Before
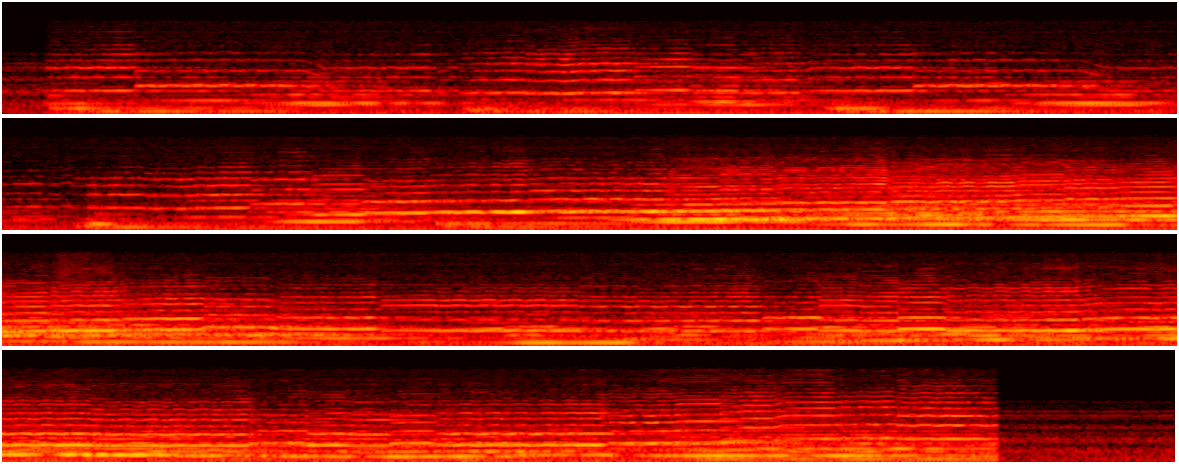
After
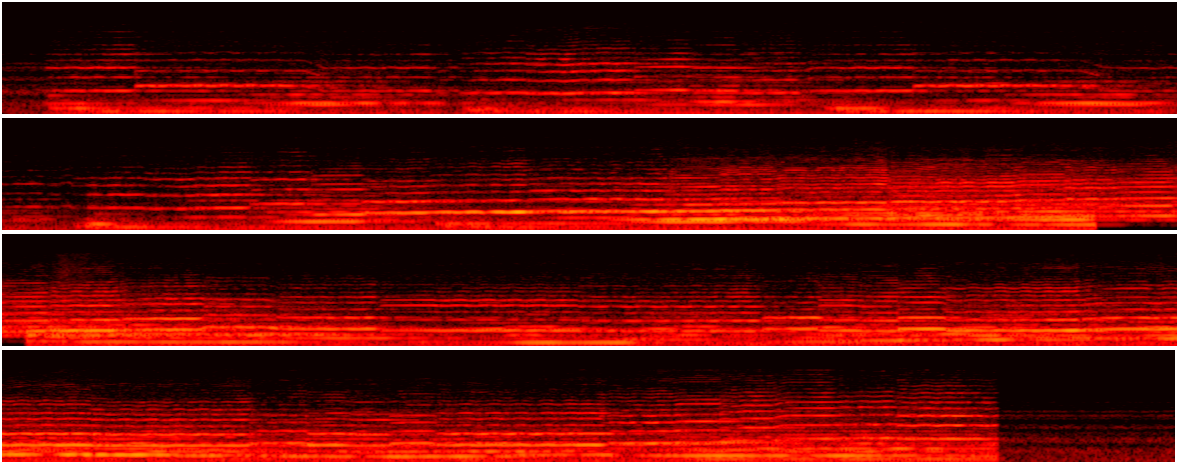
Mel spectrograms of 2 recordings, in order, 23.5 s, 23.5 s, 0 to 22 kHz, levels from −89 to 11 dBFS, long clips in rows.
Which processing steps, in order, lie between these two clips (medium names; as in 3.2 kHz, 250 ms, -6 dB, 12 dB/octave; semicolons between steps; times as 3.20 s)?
11.35–11.88 s: high-pass 610 Hz 12 dB/octave; trim -7.5 dB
